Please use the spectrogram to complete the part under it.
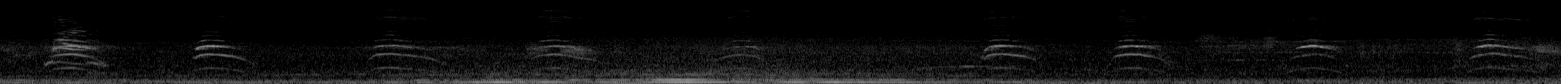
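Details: Rescued street kitten that wants to go back outside and refuses food, meowing repeatedly: high arched harmonic meows about every one to two seconds, with a low background hum and faint noise.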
